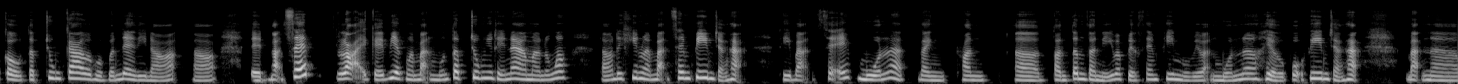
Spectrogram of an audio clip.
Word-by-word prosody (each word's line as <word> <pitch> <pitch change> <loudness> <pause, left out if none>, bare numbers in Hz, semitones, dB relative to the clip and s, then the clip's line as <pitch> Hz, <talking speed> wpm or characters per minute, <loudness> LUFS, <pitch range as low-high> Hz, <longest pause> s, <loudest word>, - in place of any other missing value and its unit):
cầu 230 -6 +2
tập 220 -1 -2
trung 280 -3 0
cao 275 0 +5
vào 240 - +2
một 210 -3 -2
vấn 200 +2 -2
đề 240 -3 +2
gì 195 - -1
đó. 180 +3 -3 0.2
Đó, 180 +1 -3 0.3
để 185 -1 +3
bạn 225 0 +1
xếp 360 - +7 0.3
loại 255 -1 +5
cái 220 -2 -1
việc 275 +1 +3
mà 225 - 0
bạn 220 0 -1
muốn 220 +3 -2
tập 290 +1 +2
trung 300 -2 +2
như 290 - +1
thế 245 -4 -1
nào 250 -1 +4
mà, 220 -2 +1
đúng 215 +3 -3
không? 300 +1 0 0.3
Đó, 200 +2 -3
đôi 255 +1 0
khi 295 +4 -1
mà 260 -4 +2
bạn 225 +1 -1
xem 290 -1 +2
phim 305 -3 +5
chẳng 195 -5 -3
hạn, 235 - +1 0.4
thì 210 -1 -1
bạn 200 +1 -4
sẽ 280 +2 -1
muốn 220 -2 +3
là 275 -7 0
dành 195 -4 -2 0.2
hoàn 200 -2 -2 0.3
ờ, 190 -3 0
toàn 205 -2 -1
tâm 250 +1 +3
toàn 220 -3 0
ý 185 +3 -1
vào 245 - 0
việc 195 -2 -2
xem 230 0 -1
phim 235 -3 +2
bởi 185 - -4
vì 180 - -3
bạn 195 +1 -4
muốn, 185 +4 -1
ơ, 255 0 +1
hiểu 190 -9 +1
bộ 215 - -3
phim 275 -2 +3
chẳng 195 -3 -3
hạn, 230 -1 +3 0.4
bạn, 205 0 -1
à, 185 -2 -2
225 Hz, 265 wpm, -23 LUFS, 200-260 Hz, 0.4 s, xếp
